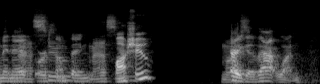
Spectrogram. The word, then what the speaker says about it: Masyu: it's pronounced Mashu, so that's how I've Interesting.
